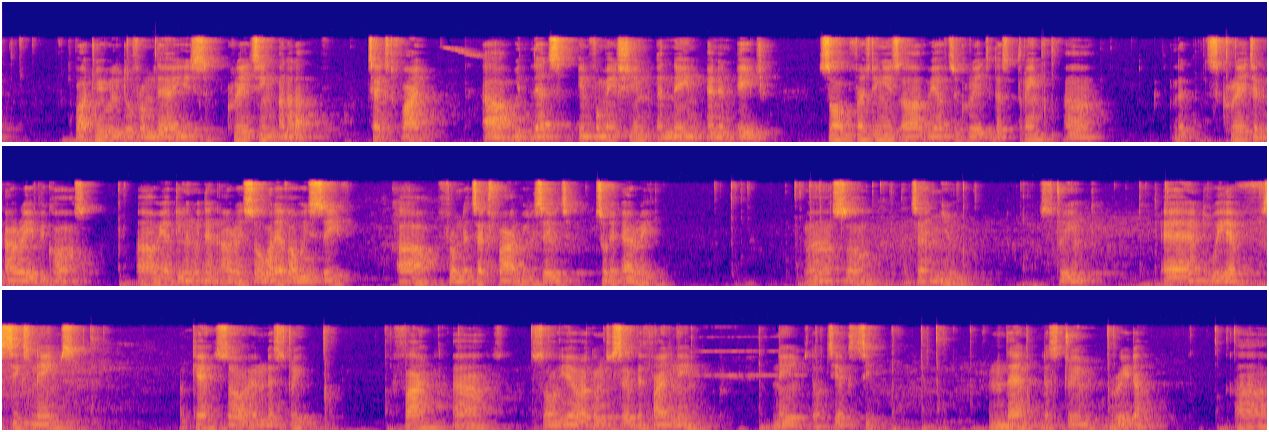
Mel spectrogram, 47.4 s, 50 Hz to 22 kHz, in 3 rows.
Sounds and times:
Speech: 0:00.8 - 0:09.6, 0:10.2 - 0:13.7, 0:14.6 - 0:16.9, 0:17.5 - 0:24.1, 0:25.8 - 0:28.1, 0:28.8 - 0:32.8, 0:33.9 - 0:35.6, 0:36.5 - 0:40.6, 0:41.2 - 0:42.9, 0:43.9 - 0:46.1, 0:47.0 - 0:47.4.

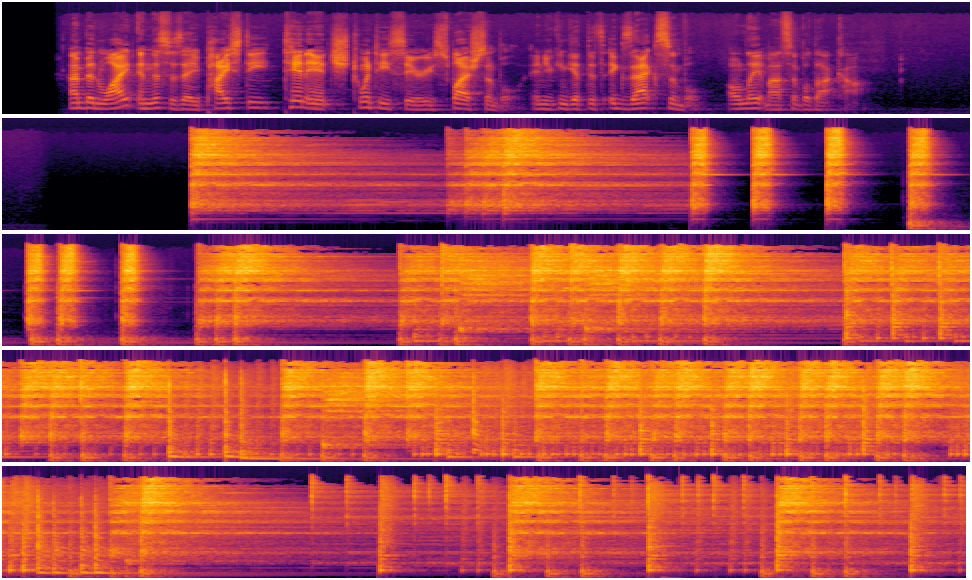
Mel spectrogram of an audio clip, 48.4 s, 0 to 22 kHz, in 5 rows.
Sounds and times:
Bass drum: 0:18.8 - 0:22.1, 0:23.4 - 0:41.1, 0:43.6 - 0:45.5, 0:46.3 - 0:47.5.

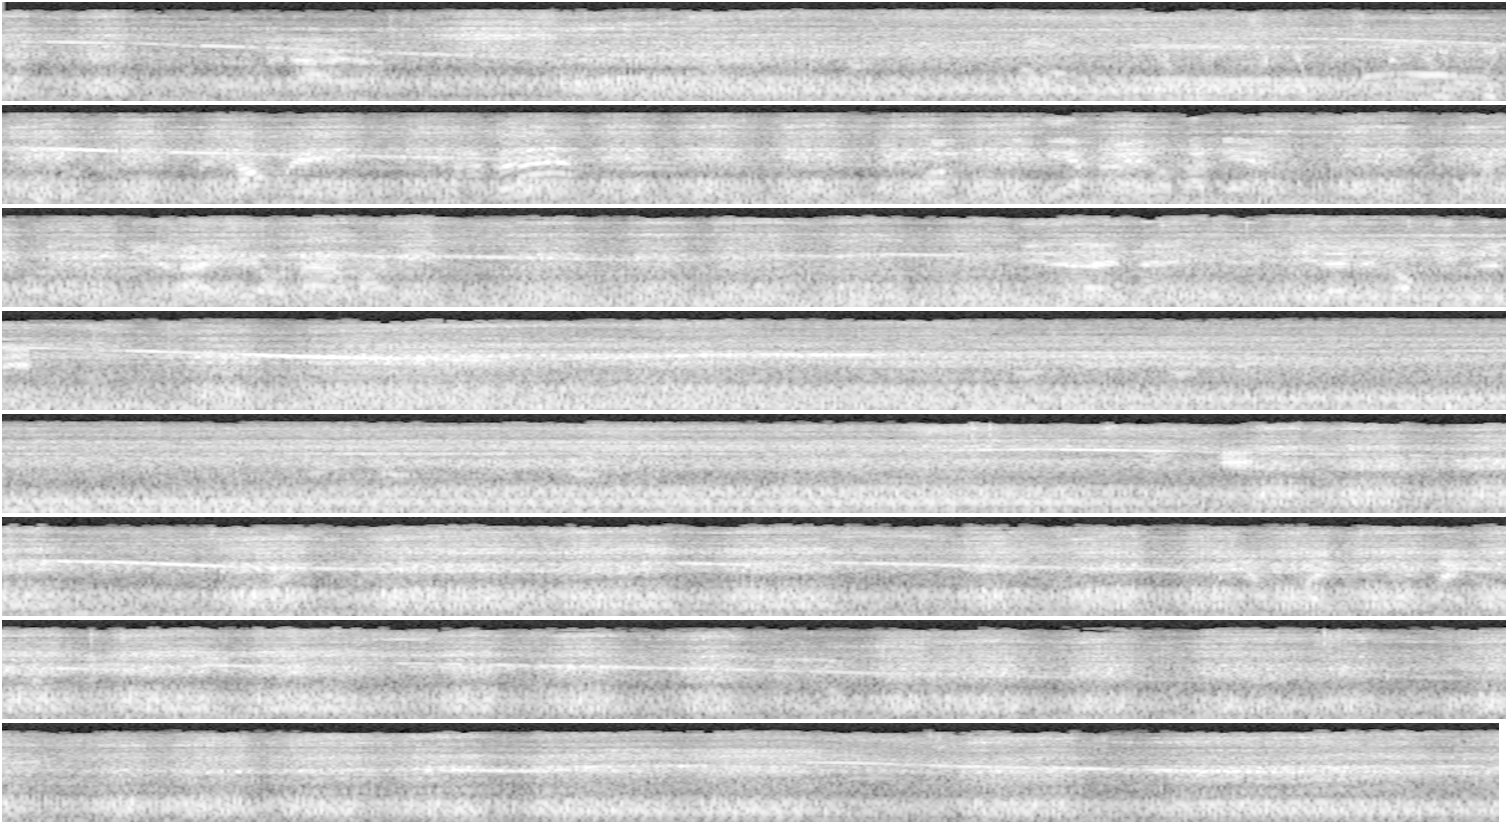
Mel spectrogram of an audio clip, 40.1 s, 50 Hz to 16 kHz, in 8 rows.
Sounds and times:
Truck: 0:00.0 - 0:40.0
Speech: 0:07.9 - 0:09.3, 0:13.4 - 0:15.2, 0:29.2 - 0:31.0.

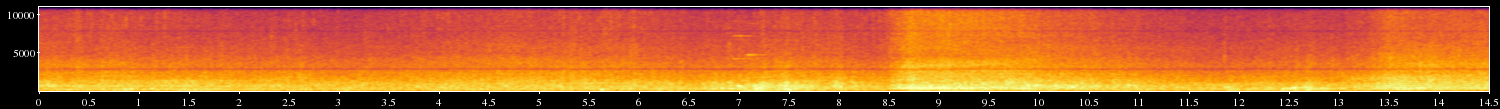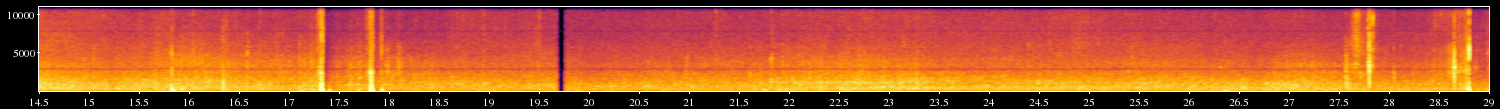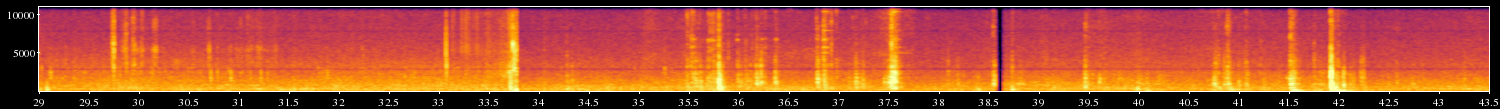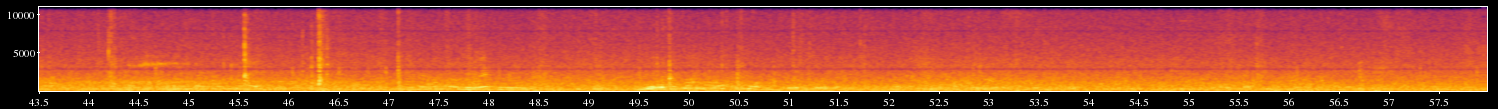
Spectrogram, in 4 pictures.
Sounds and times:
Outside, rural or natural: 0:00.0 - 0:57.9.

